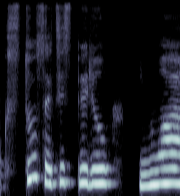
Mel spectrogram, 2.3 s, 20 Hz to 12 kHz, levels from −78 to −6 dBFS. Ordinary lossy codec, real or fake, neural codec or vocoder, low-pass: AAC, 48 kbps; fake; autoencoder, 48 kHz, 32 numbers a frame, DAC-VAE, trained on Japanese speech; 10.8 kHz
